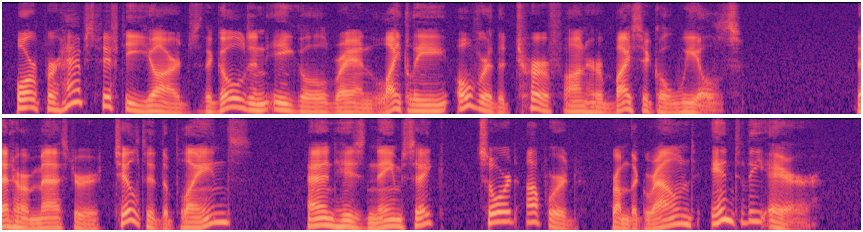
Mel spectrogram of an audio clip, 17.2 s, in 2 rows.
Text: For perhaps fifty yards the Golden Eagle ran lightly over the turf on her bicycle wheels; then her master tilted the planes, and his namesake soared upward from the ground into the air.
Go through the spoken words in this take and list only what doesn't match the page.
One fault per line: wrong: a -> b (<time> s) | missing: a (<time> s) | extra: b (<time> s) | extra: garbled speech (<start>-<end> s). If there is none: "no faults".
no faults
